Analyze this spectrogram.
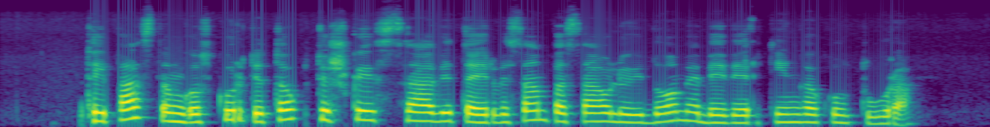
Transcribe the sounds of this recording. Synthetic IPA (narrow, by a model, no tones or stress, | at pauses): t̪ɐɪpɑːst̪ɐŋɡoːskʊɾʲt̪ʲɪt̪ɐʊkt̪ʲɪʃkɐɪsɑːʋʲɪt̪ɑːɪɾʋʲɪsɐˑmpɐsɑˑʊlʲoːiːd̪oːmʲɛbʲɛɪʋʲɛɾʲt̪ʲɪŋɡɑkʊlˠt̪uːɾɑː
